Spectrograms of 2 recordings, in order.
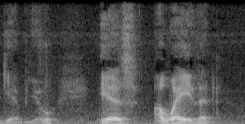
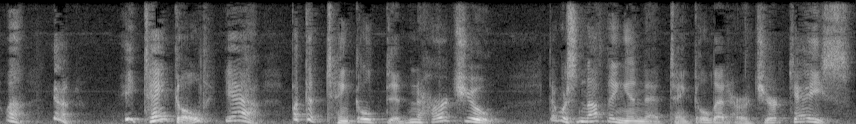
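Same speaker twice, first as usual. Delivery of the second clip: high colleague voice; 9 semitones higher than usual. Retold or imitated. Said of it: "colleagues argue the point".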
